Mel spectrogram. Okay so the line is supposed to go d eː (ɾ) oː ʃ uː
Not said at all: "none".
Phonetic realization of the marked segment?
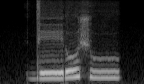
ɾ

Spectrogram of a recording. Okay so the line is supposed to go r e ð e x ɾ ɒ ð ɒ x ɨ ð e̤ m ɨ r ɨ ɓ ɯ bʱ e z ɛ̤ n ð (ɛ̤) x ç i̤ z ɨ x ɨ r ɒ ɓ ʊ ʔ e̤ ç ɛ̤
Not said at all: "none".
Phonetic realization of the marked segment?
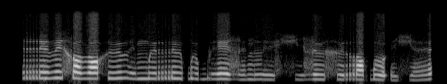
e̤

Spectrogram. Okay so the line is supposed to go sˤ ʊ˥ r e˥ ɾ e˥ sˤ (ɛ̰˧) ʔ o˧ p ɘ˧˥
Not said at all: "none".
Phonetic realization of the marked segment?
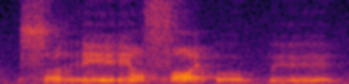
ɛ̰˧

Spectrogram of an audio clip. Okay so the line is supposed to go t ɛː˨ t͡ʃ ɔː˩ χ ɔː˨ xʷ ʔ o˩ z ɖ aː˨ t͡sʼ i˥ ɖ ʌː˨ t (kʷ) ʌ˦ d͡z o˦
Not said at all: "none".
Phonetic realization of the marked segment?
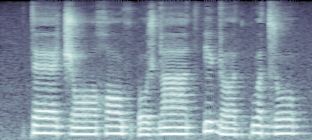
kʷ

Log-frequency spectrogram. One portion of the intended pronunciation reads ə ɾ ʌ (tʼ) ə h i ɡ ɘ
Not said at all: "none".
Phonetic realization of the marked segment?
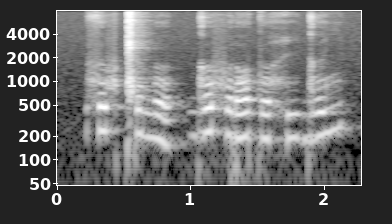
t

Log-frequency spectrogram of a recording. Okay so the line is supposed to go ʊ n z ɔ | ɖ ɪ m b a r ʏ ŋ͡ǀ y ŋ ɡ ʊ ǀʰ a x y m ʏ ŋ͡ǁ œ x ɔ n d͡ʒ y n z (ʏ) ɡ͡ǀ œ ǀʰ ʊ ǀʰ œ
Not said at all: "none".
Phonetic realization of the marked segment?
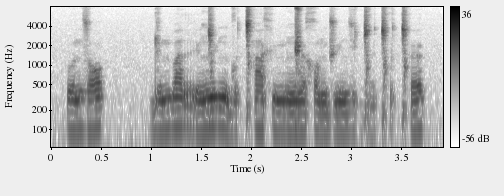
y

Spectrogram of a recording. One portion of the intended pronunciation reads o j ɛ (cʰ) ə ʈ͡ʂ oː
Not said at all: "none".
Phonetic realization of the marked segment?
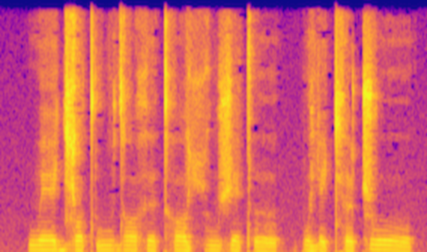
cʰ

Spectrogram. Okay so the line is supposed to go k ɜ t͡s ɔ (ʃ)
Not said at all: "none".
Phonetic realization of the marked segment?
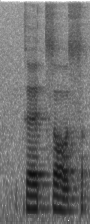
s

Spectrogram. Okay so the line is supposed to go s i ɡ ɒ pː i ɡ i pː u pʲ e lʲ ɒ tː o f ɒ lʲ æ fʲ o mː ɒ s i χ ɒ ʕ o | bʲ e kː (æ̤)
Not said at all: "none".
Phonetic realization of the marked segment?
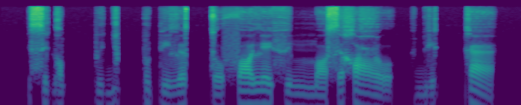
æ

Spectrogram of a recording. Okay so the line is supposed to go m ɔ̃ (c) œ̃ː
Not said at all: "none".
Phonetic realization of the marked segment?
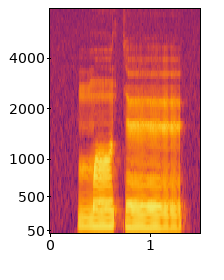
t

